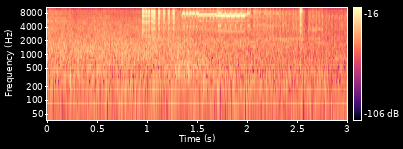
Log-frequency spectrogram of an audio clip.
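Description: Short electronic beeps chirp rapidly.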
